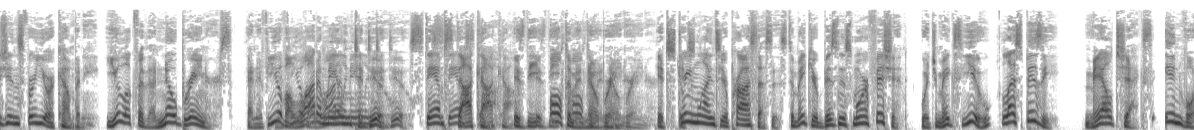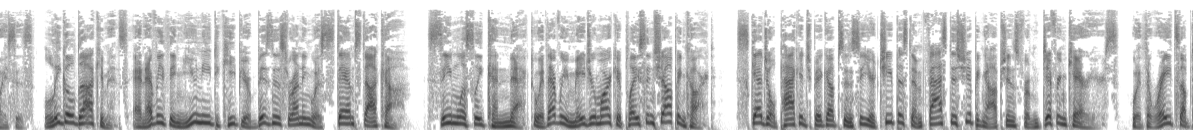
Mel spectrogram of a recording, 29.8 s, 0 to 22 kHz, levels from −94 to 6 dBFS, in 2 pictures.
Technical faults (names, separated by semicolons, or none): doubled audio track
